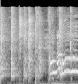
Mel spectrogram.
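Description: Quick, sharp hand claps in an uneven burst of five or six, then a few more claps continue under a sustained, wavering tonal sound that comes in partway through.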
